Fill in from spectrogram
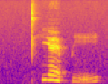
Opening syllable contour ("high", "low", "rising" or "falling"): falling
